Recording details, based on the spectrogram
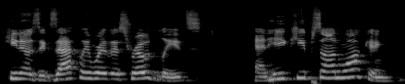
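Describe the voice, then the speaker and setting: A woman plays a tired, sardonic donkey in a church drama. The voice sits a touch high and rings bright and forceful. The asides come out dry and knowing. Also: expressive, normal speed. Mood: earnest. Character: wry weary donkey carrying Jesus. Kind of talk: amateur church dramatic reading.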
